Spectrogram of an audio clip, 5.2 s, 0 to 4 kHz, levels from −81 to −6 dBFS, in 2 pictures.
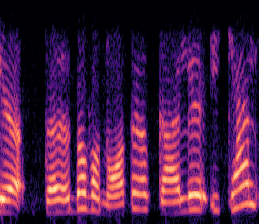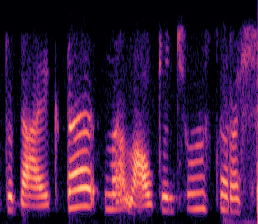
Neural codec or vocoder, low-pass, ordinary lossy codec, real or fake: none; 3.6 kHz; Opus, 24 kbps; real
